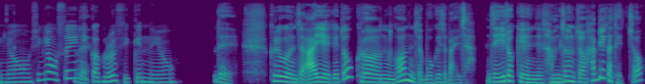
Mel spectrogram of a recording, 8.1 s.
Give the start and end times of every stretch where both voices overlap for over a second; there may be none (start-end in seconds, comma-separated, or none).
none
